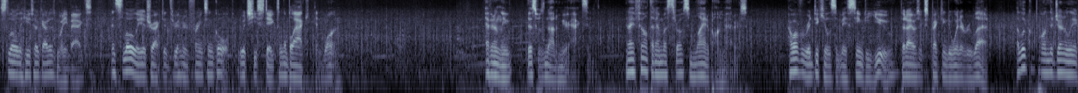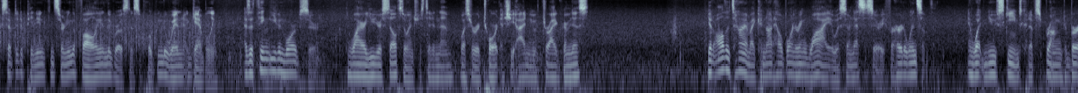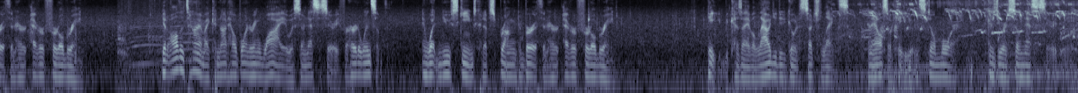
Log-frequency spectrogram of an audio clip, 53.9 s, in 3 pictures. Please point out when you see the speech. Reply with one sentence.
The speech can be heard from 0.0 to 5.8 s, from 8.1 to 12.5 s, from 13.2 to 27.9 s, from 29.8 to 37.4 s, from 38.6 to 46.2 s and from 47.8 to 53.8 s.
